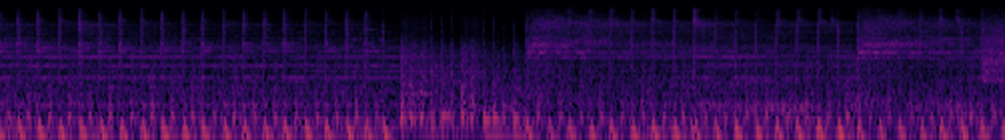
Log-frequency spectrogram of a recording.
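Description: Extreme metal drumming on a full kit: a very fast, unbroken run of double bass drum strokes under snare and cymbals. About halfway through, the cymbals drop out for under a second, then come back in.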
